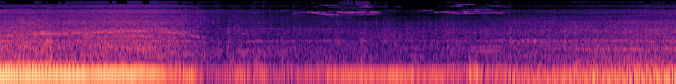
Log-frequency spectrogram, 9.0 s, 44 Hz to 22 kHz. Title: City of Joondalup green waste with the roaring SL070 (massive exhaust leak)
